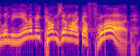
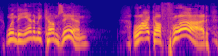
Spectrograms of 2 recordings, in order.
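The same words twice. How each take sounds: First: It runs on without a pause after 'comes in'. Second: There is a pause right after 'comes in'.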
